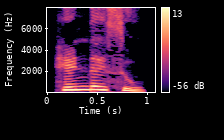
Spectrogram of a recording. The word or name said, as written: ಹೆಂಡಯ್ಸು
